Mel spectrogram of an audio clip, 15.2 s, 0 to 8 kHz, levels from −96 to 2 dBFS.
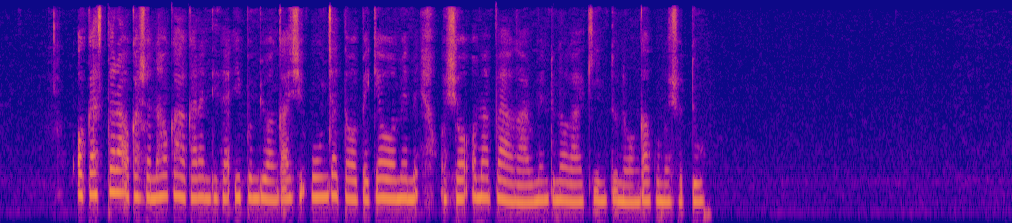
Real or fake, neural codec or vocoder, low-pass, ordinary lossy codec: real; none; 7.2 kHz; AAC, 32 kbps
